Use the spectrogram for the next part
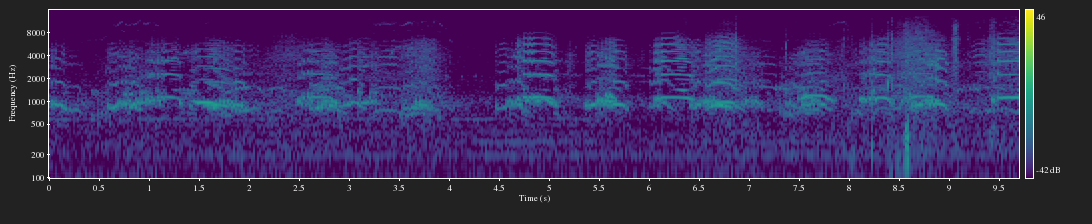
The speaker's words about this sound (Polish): Następne. Ze 20 ptaków przyleciało. Jazgot niesamowity.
